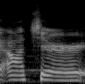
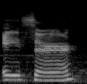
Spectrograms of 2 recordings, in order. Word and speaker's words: Archer: Obviously, Yeah, everyone knows how to say Archer. It's totally not Acer.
